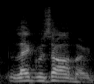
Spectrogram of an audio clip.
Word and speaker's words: Leguizamo: Leguizamo, John Leguizamo. – Leguizamo, yeah.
